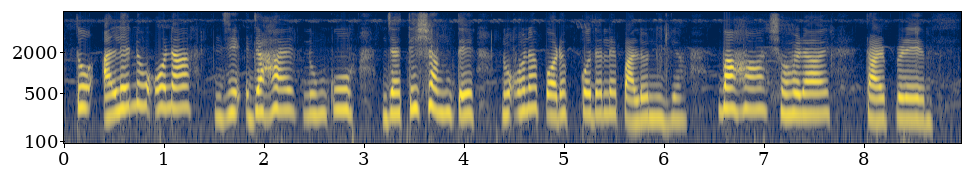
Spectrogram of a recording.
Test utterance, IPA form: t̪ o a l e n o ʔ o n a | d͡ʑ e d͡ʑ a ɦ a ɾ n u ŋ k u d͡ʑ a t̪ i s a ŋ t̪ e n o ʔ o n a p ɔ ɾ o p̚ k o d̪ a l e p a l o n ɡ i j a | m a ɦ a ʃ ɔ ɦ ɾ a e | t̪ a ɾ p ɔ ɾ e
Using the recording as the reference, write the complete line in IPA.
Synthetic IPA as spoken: t̪ o a l e n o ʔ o n a | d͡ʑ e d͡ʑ a ɦ a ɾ n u ŋ k u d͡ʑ a t̪ i ʃ a ŋ t̪ e n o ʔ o n a p ɔ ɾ o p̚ k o d̪ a l e p a l o n ɡ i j a | b a ɦ a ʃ ɔ ɦ ɾ a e | t̪ a ɾ p ɔ ɾ e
